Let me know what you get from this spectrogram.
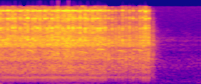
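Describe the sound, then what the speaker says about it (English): A hammer drill bores a bolt hole into rock, a loud, dense, rapid pounding roar that holds steady for about a second and a half and then cuts off abruptly. "So we're gonna now drill it all the way down."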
